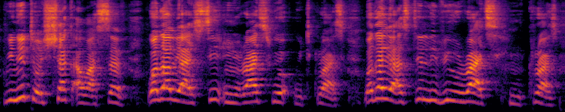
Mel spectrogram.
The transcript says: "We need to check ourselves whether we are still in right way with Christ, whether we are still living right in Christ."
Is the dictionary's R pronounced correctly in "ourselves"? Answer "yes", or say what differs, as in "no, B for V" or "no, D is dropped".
no, W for R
